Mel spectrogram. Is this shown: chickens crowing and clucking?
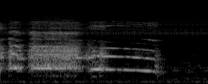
yes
